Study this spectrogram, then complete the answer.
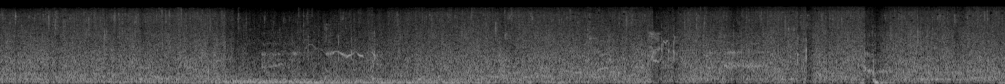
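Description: A creature growls and shrieks nearby.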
